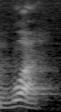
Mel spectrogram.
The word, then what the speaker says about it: boire: Exemplo, boire.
